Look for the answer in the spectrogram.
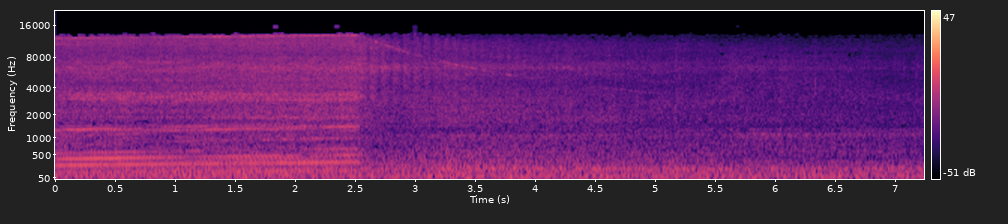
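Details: RB20 two-litre six with HX35 turbo, after fixing exhaust leaks at the wastegate flanges; wide-open throttle from 3500 rpm, boost 3 to 19 psi over 1500 rpm: hard pull, rising note and whistle cutting off, then steady roar; normal spool, still laggy.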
